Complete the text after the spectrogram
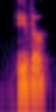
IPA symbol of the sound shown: ð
